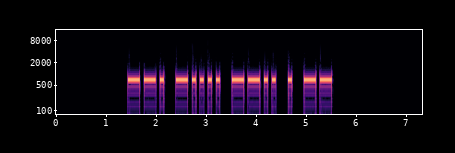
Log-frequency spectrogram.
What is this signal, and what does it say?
Morse code, heard as a keyed tone, about 15 wpm, 700 Hz. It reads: G6ZEM
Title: DXCC-100 Call Signs - 5 Characters - Repeated 3x - 15wpm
